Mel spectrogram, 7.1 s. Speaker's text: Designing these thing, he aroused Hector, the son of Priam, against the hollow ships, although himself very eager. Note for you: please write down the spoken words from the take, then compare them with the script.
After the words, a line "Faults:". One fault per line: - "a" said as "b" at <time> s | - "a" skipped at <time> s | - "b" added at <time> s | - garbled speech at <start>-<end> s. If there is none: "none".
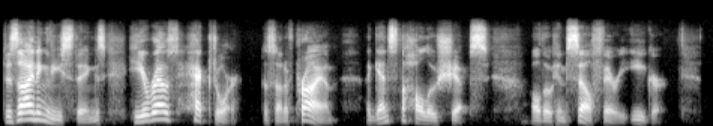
Designing these things, he aroused Hector, the son of Priam, against the hollow ships, although himself very eager.
Faults:
- "thing" said as "things" at 0.7 s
